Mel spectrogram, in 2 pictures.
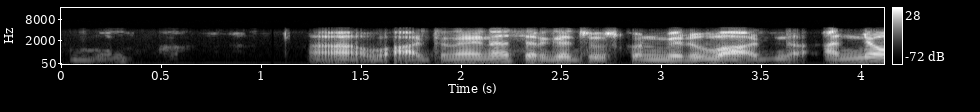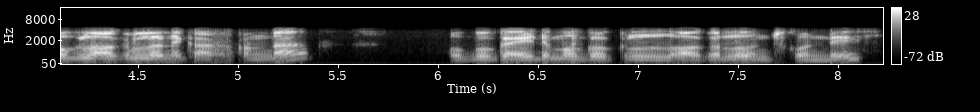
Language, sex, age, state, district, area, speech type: Telugu, male, 18-30, Andhra Pradesh, Eluru, urban, conversation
